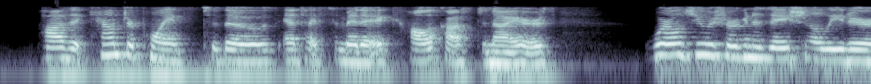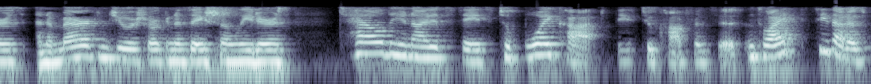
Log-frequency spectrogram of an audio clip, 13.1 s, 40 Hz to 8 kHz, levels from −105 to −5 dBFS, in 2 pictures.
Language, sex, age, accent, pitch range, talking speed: English, female, 40-59, American, 170-215 Hz, 140 wpm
